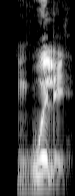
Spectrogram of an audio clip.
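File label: "huele", Spanish, male; mekanta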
